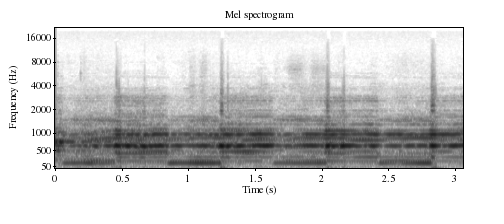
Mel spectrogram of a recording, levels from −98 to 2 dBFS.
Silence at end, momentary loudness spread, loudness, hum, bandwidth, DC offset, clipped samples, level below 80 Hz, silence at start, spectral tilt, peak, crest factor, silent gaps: 0 s; 6 LU; -17 LUFS; none; 4.4 kHz; under 0.1%; under 0.1%; -52 dBFS; 0 s; -9 dB/octave; -4 dBFS; 12 dB; none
